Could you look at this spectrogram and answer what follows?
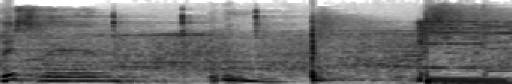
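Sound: audience booing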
